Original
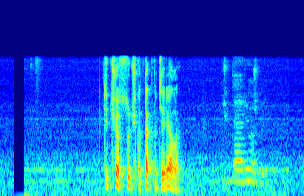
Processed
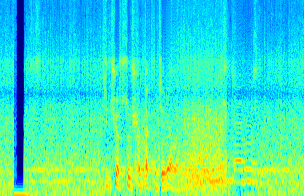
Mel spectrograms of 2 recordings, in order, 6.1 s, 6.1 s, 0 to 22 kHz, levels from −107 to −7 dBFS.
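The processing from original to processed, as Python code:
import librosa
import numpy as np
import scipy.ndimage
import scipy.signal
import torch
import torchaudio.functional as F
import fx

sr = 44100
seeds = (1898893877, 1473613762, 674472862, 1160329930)

y = x + 0.5 * 10.0 ** (-32.0 / 20.0) * np.sign(x)
y = fx.peak_eq(y, sr, hz=3600.0, db=-7.0, octaves=0.35)
y = fx.band_squash(y, sr, depth_pct=100, at=(2.26, 4.53))
y = F.gain(torch.from_numpy(y), -4.0).numpy()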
